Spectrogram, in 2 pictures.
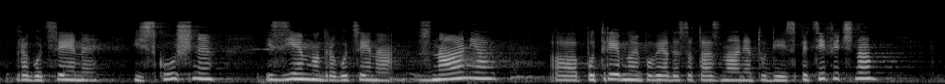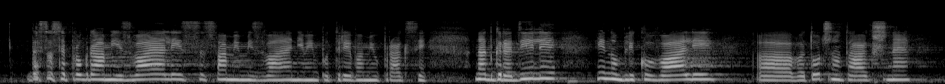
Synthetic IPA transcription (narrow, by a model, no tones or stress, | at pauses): d̪ɾaɡɔt̪seːnɛ | iskuːʃnɛ | izjeːmnɔd̪ɾaɡɔt̪seːnaznaːnja | pɔt̪ɾeːbnɔjɛpɔʋeːd̪at̪̚d̪asɔt̪aːznaːnjat̪uːd̪ispɛt̪sifit͡ʃna | d̪asɔsɛpɾɔɡɾaːmiːzʋaːjalisəsaːmimizʋaːjanjɛminpɔt̪ɾeːbamiwpɾaːksinad̪ɡɾad̪ili | inɔblikɔʋaːli | ʋət̪ot͡ʃnɔt̪aːkʃnɛ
